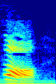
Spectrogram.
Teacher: Don't aspirate it because it's preceded by the sound s. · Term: normal t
